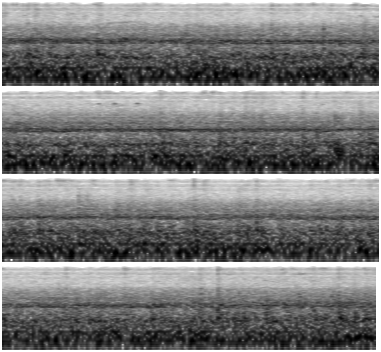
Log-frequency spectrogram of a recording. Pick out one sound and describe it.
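A train rumbles steadily along the tracks with a droning motor hum.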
